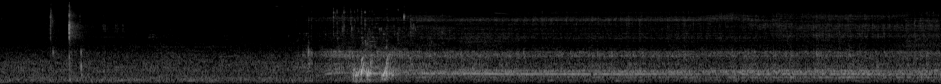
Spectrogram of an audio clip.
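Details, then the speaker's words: Water-cooling pump in a 14900K/4090 PC in a 13-litre NAS case: spins up to a steady whirring hum with fizzy gurgling hiss from small air bubbles. "The noise you'll hear from the pump is water with lots of small air bubbles in, so when it goes quiet, that means it's just pure water in there."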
